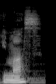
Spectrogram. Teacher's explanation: But this u part is often an unvoiced vowel. So it sounds like more like imasu often.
